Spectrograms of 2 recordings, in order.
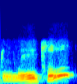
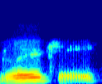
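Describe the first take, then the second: First: The pitch goes up at the end. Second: The pitch does not rise at the end.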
